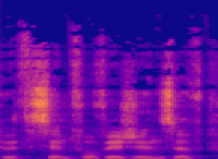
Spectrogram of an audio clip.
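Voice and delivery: slow, halting parody prayer; mock lustful prayer. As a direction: pray haltingly, stretching each word. Parody prayer slipping into lust.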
